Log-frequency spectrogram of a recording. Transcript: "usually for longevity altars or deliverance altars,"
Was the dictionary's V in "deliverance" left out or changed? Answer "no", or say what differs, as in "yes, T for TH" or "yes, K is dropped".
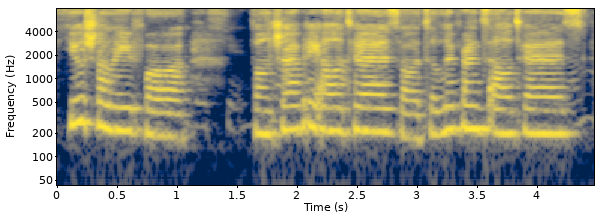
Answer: no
